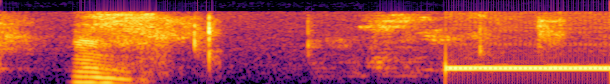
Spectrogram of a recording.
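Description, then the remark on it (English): A phone call's ringing tone sounds, steady and loud, filling the last second after a brief voice fragment and a few faint clicks, with no one picking up. “So now he's not answering his phone.”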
